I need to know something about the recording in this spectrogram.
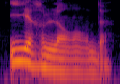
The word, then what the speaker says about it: Irlande: Irlande. Okay, A-N, an, D, and final E, not pronounced.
